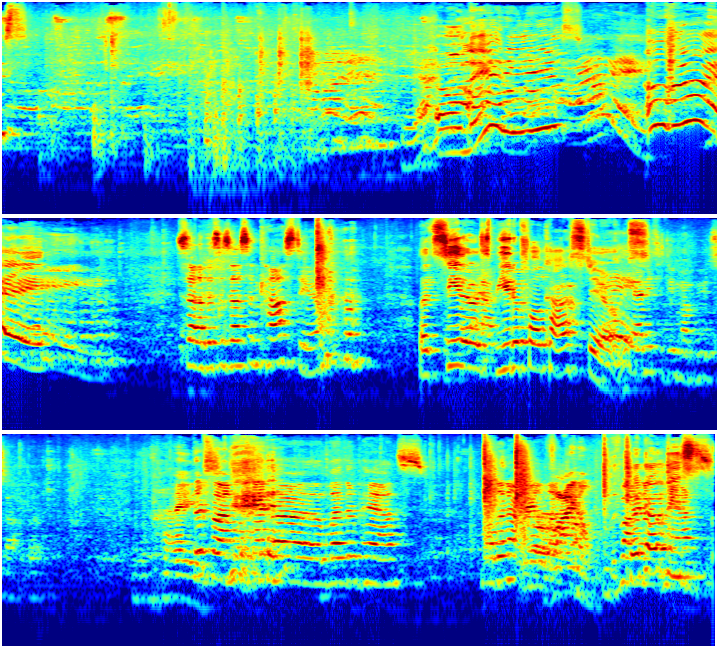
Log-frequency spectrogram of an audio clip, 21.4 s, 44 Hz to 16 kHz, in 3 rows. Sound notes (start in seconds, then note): 1.8 knocking; 6.4 exclaiming; 10.7 chuckling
